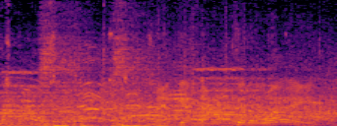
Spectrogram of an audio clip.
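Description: Basketball game broadcast sound: steady arena crowd noise and on-court ball and play sounds, with voices over it.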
